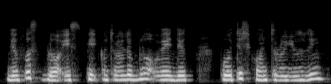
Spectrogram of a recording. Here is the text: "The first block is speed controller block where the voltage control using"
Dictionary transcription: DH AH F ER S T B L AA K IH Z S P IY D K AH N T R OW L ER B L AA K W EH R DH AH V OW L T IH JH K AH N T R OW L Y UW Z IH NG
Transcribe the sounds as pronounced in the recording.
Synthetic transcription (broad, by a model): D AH F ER S T B L AA K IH S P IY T K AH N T R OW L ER B L AA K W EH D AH P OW T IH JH K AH N T R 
